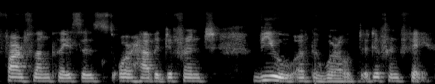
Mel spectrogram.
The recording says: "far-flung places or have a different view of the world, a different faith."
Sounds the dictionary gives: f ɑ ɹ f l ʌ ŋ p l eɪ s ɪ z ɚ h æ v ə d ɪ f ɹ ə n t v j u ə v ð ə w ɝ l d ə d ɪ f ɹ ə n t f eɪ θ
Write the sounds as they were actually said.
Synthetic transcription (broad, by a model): f ɑ ɹ f l ʌ ŋ p l eɪ s ɪ z ɚ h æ v ə d ɪ f ɹ ə n t v j u ə v ð ə w ɝ l d ə d ɪ f ɹ ə n t f eɪ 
